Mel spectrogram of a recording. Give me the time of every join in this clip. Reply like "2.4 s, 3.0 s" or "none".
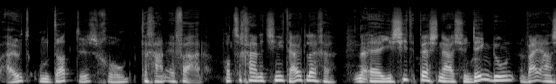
3.5 s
